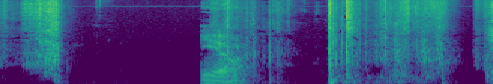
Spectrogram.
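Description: Stiff cards rustle and tap as a hand handles them.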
